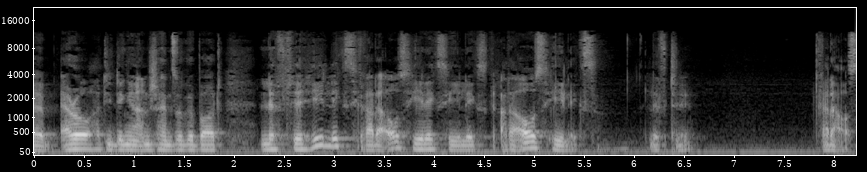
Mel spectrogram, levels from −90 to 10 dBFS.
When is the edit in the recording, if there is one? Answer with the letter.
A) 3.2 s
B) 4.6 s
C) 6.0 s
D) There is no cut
A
